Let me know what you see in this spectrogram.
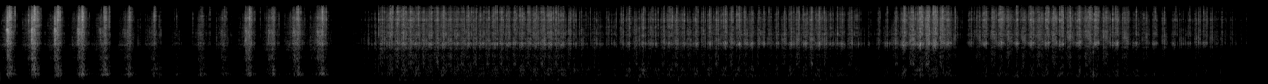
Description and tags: FX PEPPER MILL SHAKING
Shaking a pepper mill, sounds of whole pepper grains inside, medium quantity. Recorded with a Tascam Dr-40
kitchen, mill, pepper, percussive, shake, shaking, wood, wooden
